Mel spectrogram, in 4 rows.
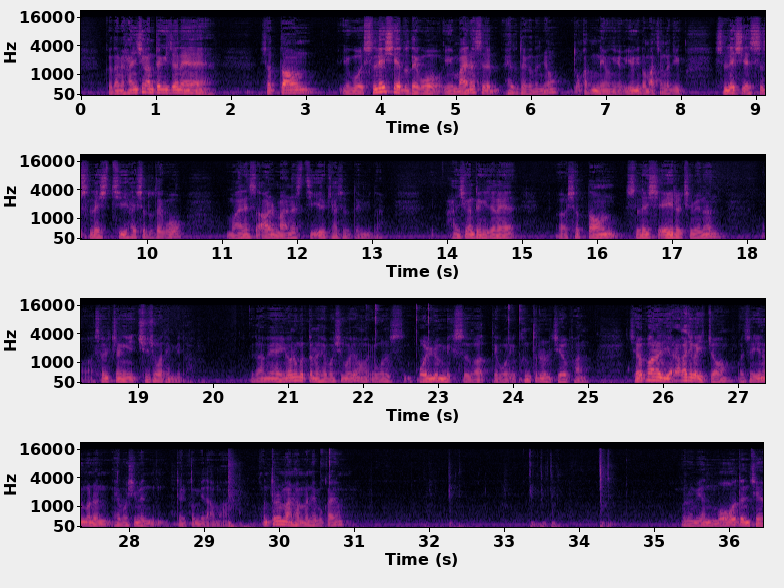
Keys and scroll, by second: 32.3 super+r, 33.1-34.1 typing, 34.3 Return.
